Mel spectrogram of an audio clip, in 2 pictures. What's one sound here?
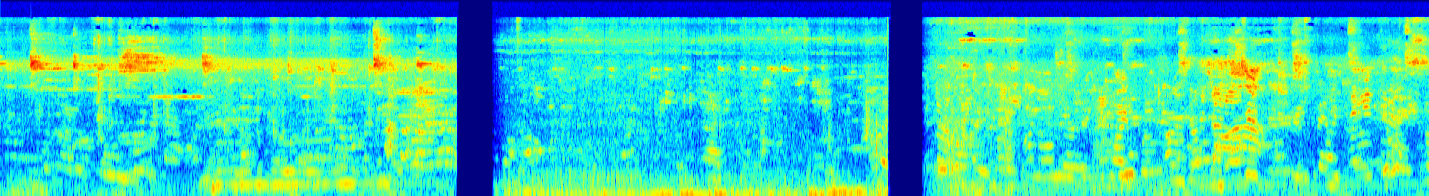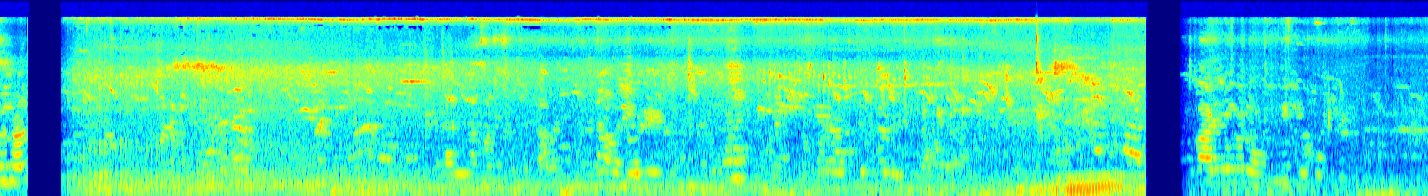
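Children chatter and call out close by.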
